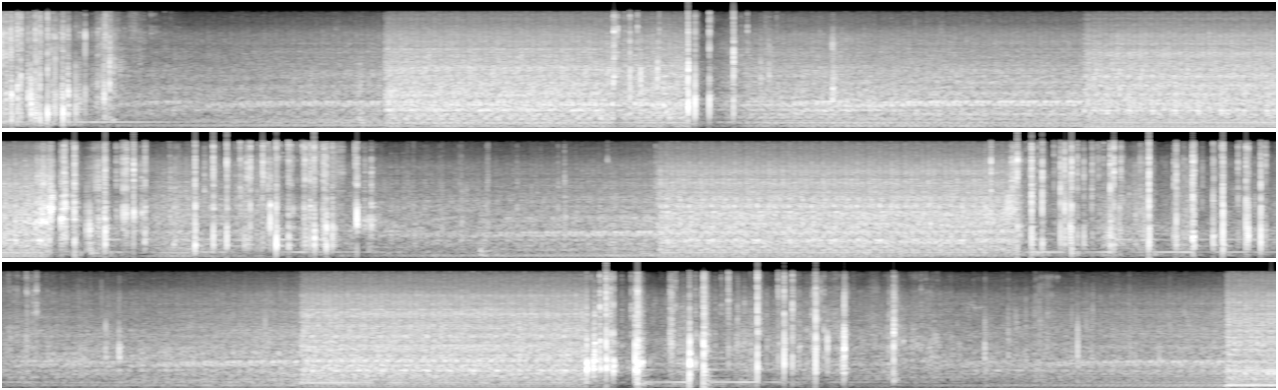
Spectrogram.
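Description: Plastic toy trucks cracking and snapping as a car tyre rolls over and crushes them, in about five separate bursts of sharp cracks. The car's engine idles steadily in the stretches between them.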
